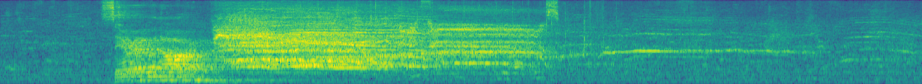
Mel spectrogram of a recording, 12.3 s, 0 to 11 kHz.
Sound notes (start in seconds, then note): 2.8 audience cheering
